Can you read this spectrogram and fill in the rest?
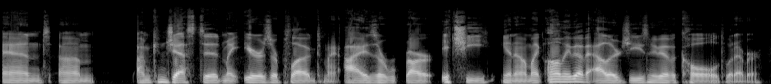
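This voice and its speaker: A man's voice: low-pitched, fairly even intonation, normal speed, smooth, no echo, clean studio sound. A young man co-hosting a podcast, telling a long story in a casual, rambling way with fillers and the odd swear word. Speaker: podcast co-host. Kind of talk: casual chat.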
